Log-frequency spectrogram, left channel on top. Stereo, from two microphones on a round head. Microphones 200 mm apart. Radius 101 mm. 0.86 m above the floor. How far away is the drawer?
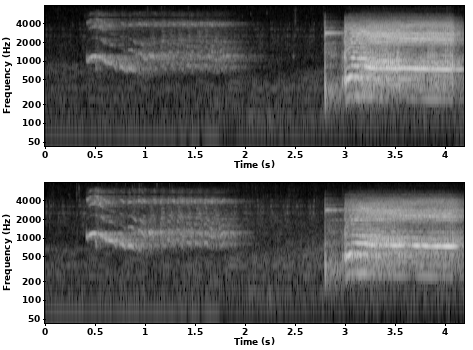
No drawer in this recording.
